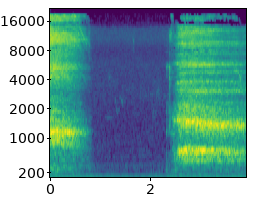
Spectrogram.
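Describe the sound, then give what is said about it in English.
Deep cleansing breath drawn in through the nose during a guided relaxation exercise: a soft, breathy rush of air, then a quiet pause, then another long breath sound, with no talking. “we'll just take a couple cleansing breaths to get settled in here as we kind of find our body and all that. So if you're going to inhale with me.”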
